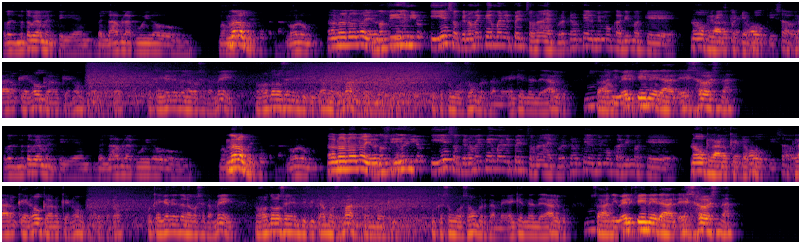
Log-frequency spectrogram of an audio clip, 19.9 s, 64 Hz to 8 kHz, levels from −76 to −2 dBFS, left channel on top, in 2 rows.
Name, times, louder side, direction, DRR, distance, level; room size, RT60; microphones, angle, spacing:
voice 1, 0.0-2.4 2.7-3.0 3.5-3.9 4.6-8.4 8.8-10.0 17.2-18.0, left 3 dB, 50° left, 0.6 m, -37 dB
voice 2, 2.8-3.2 4.1-5.1 8.6-9.5 9.9-11.5 11.8-12.9 13.1-14.9 15.3-17.0 17.3-19.1, right 4 dB, 70° right, 0.5 m, -30 dB
sound 1, 11.0-16.2, left 3 dB, 70° left, 1.1 m, -41 dB
3.6 x 3.5 x 2.8 m
head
